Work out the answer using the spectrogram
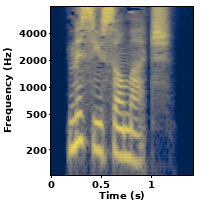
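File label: "Miss you so much", American English, female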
